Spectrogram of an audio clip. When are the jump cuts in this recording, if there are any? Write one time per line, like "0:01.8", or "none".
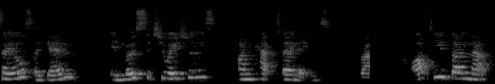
0:03.6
